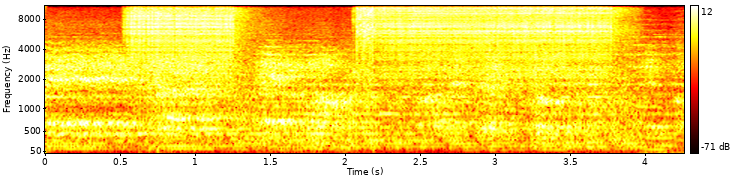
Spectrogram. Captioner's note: classical music; tools whirring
